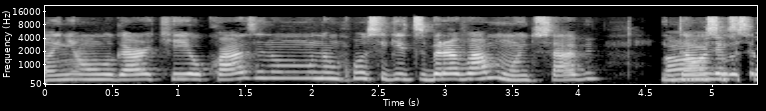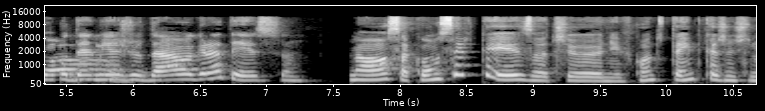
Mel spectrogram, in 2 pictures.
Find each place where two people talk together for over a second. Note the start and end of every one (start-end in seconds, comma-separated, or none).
4.6-5.9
